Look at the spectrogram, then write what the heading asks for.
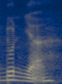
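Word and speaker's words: دُنْيَا: Yaitu ada beberapa kata yang memang itu menjadi pengecualian, tidak dibaca dengan bacaan idgham, yaitu seperti lafal kata dunya.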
